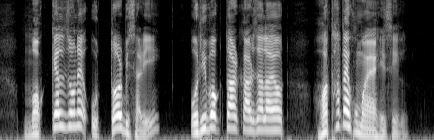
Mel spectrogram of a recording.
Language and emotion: Assamese, angry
